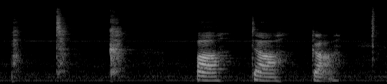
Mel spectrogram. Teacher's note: ba is happening all in your lips da happens behind the back of your teeth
